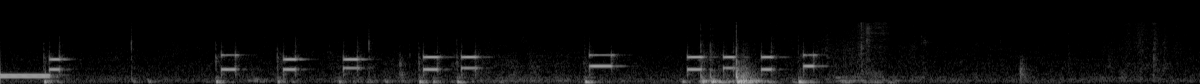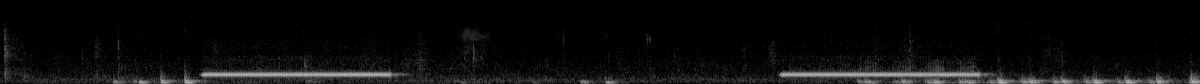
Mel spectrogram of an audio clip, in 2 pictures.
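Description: Telephone dialing tones: a quick run of many short touch-tone beeps, then two long steady tone bursts separated by a gap, over a low background rumble.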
